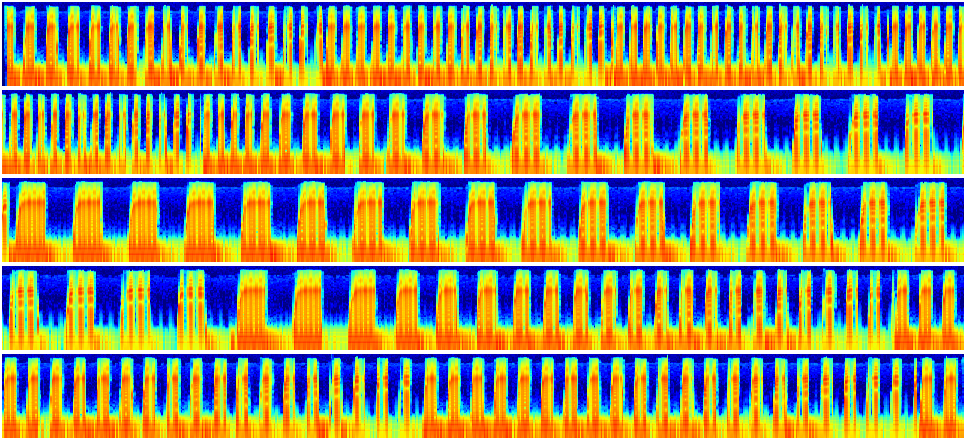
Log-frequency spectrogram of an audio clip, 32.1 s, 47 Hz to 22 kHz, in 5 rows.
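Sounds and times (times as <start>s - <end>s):
synthesizer LFO modulation: 0.0s - 32.0s.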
